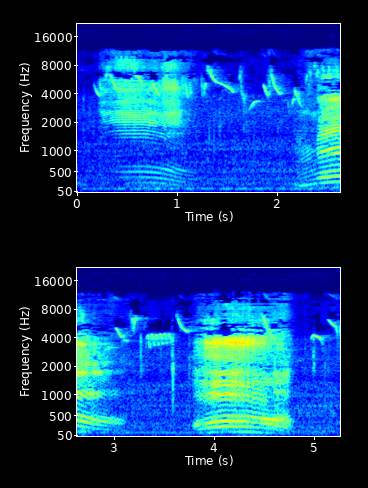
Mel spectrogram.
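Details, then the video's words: A herd of tame cows walking toward a field at the forest edge; three long, harmonic moos, each about a second, the last loudest, with small birds chirping high in the background. "the sound of the cows"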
